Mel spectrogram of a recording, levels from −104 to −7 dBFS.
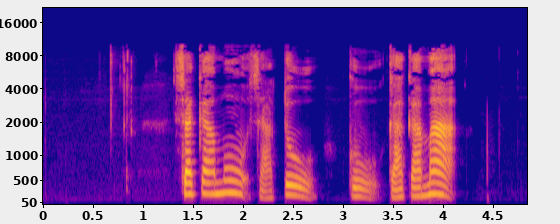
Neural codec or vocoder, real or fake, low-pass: none; real; 9.9 kHz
